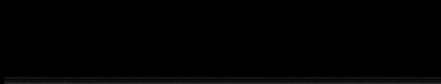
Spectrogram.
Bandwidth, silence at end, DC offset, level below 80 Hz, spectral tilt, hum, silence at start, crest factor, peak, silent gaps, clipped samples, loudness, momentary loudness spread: 11 kHz; 0 s; under 0.1%; -66 dBFS; -5.5 dB/octave; 60 Hz at -65 dBFS; 0.05 s; 10 dB; -54 dBFS; none; under 0.1%; -65 LUFS; 0 LU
